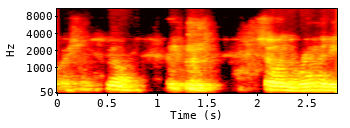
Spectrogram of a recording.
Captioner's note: clears throat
